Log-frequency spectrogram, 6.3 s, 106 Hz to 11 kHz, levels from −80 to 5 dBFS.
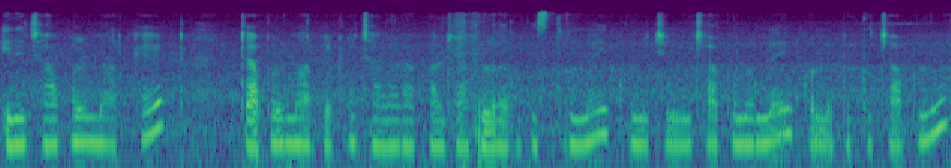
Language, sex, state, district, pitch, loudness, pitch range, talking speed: Telugu, female, Andhra Pradesh, Chittoor, 210 Hz, -24 LUFS, 205-230 Hz, 150 wpm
